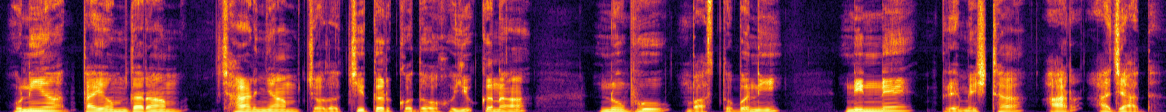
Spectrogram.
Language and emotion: Santali, neutral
